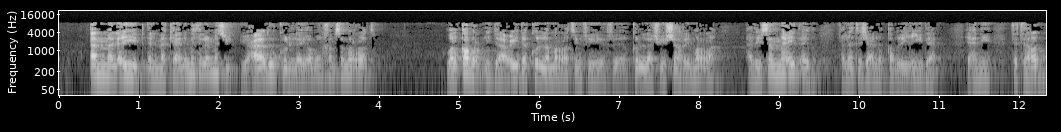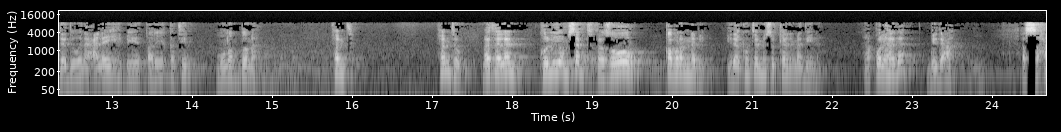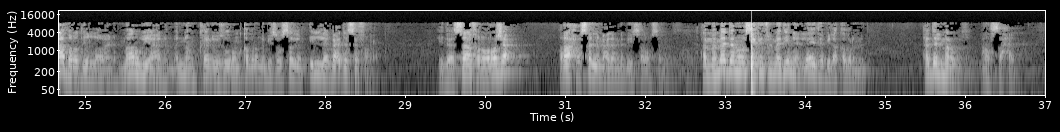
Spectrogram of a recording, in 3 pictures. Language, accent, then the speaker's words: Arabic; Algeria; لما احنا عندنا في الجزائر لما تحج لجبل فلان الفلان الفلاني كأنك حجيت أفضل من حجة إلى مكة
